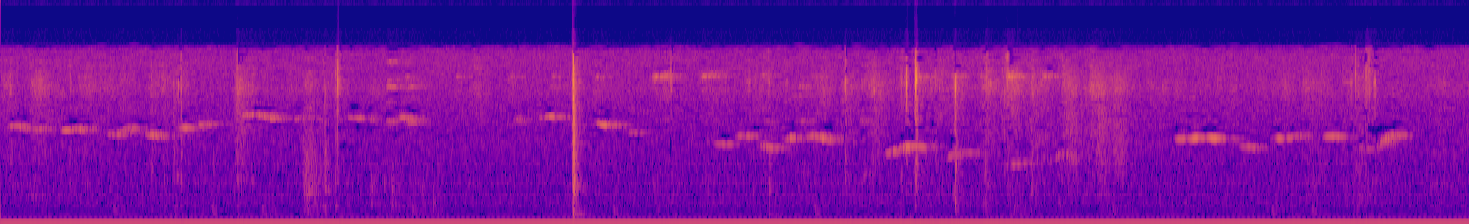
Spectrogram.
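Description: A string of short, wavering whistled notes, meandering up and down in pitch, over a steady low hum. A few sharp clicks cut in, the loudest about six seconds in.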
